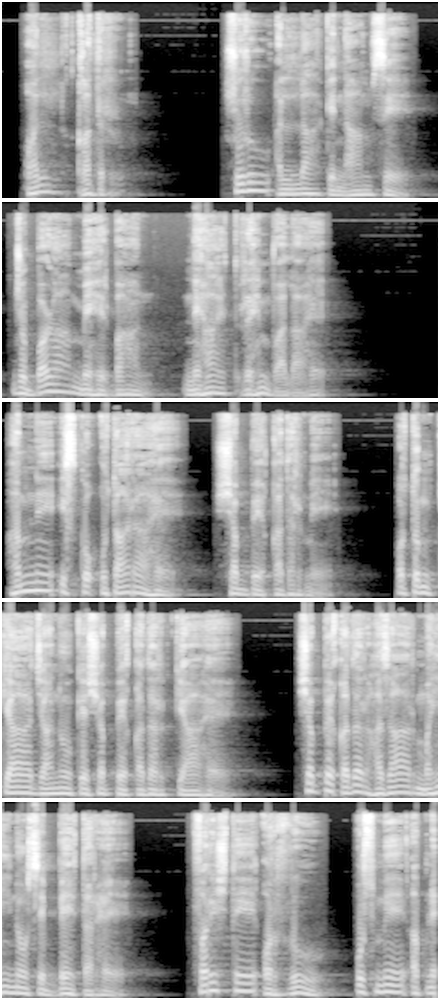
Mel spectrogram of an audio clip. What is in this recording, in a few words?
URDU TARJUMA E QURAN; 097 AL QADR; Inzaar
